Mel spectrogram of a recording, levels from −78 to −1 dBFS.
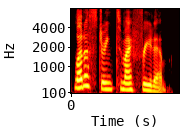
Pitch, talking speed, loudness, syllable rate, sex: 230 Hz, 265 wpm, -18 LUFS, 5.9 syllables/s, female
